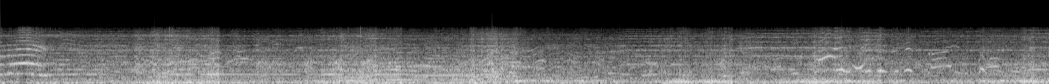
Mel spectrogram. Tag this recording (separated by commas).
Speech, Music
